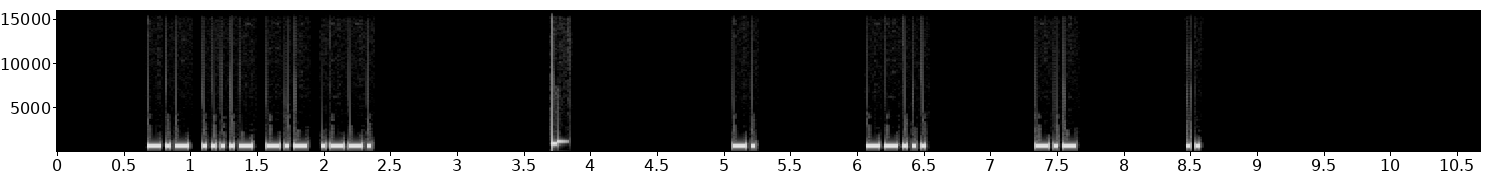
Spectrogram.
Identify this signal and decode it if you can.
Morse code, heard as a keyed tone, about 36 wpm, spaced as for 15 wpm, 700 Hz. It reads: K4KP N7KI
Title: USA Call Signs - 4 Characters - 8x Character Spacing - 35wpm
